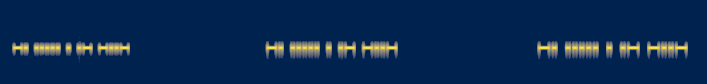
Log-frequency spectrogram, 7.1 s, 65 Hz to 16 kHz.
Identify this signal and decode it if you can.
Morse code, heard as a keyed tone, about 37 wpm, 700 Hz. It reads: N5EAX N5EAX N5EAX
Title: Speed Racing - USA 1x3 Call Signs 30wpm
